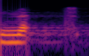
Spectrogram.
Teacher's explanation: التاء لا تقلقن، وده مش وقف، وطلع شوية هوا كده علشان تطلع التاء، لان التاء من حروف الهمس تقول نأت، اوعى تقلقنها.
